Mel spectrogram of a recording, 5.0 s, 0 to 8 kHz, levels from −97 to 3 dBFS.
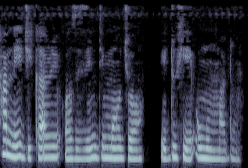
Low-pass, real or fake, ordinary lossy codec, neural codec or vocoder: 7.2 kHz; real; MP3, 32 kbps; none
